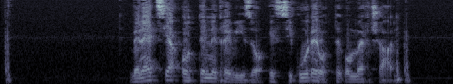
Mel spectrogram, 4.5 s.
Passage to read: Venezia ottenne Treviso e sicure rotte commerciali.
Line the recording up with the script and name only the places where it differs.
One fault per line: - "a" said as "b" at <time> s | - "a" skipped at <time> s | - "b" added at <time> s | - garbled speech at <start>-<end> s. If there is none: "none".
none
